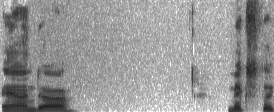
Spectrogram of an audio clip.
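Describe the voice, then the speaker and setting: At a fairly slow pace, the speech carries a dark, mellow tone. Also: man, dry, close sound with no echo. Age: 60s. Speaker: ormus researcher. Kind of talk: interview. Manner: halting.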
